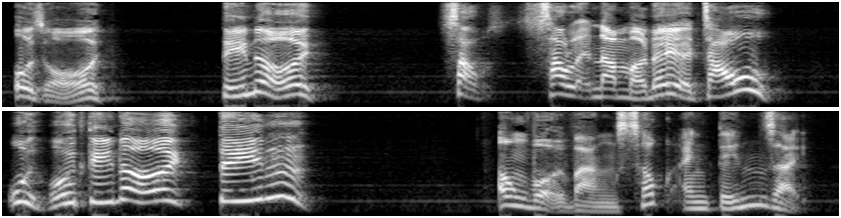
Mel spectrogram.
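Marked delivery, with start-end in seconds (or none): 0.1-5.5 high, loud, alarmed calling out; frantic high-pitched shouts of alarm; panicked cry. Acted. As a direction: cry out to rouse someone, in a panic. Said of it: "Ông Hải hốt hoảng chạy lại".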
